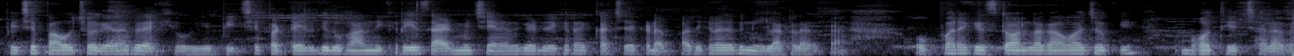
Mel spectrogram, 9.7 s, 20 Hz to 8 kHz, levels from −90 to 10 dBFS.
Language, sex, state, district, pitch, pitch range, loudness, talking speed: Hindi, male, Telangana, Karimnagar, 115 Hz, 110-120 Hz, -31 LUFS, 290 wpm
